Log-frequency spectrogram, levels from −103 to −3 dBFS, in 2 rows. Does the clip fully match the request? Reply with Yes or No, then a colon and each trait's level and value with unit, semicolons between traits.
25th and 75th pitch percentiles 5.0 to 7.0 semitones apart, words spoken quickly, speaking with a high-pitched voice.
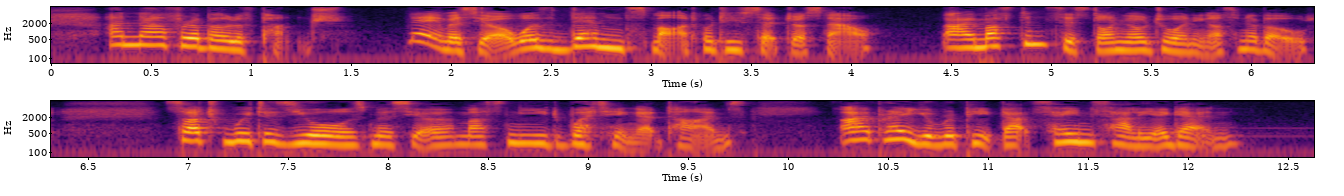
Yes: wide, 5.4 semitones; fast, 215 wpm; high, 215 Hz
